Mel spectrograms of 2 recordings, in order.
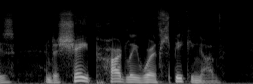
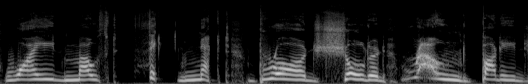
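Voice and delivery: high, slow, loud creature voice; menacing monster boast; 10 semitones higher, 5 dB louder, much slower than usual. Acted. Demon describing himself to prisoners, slow high menace. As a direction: draw out each feature to frighten them.

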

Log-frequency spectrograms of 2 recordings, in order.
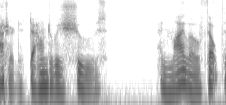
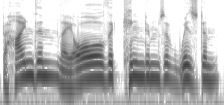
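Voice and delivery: usual speaking voice

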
